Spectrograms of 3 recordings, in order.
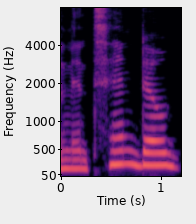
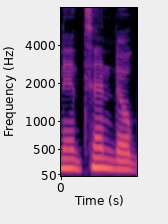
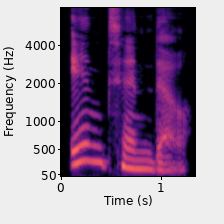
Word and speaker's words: Nintendo: like Nintendo was difficult a lot of the elders and even my mom called it intendo my brother were quickly corrected by telling us what the right pronunciation was he would say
